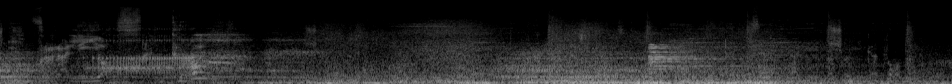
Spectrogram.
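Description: Magic spells whoosh and crackle in a busy battle.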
